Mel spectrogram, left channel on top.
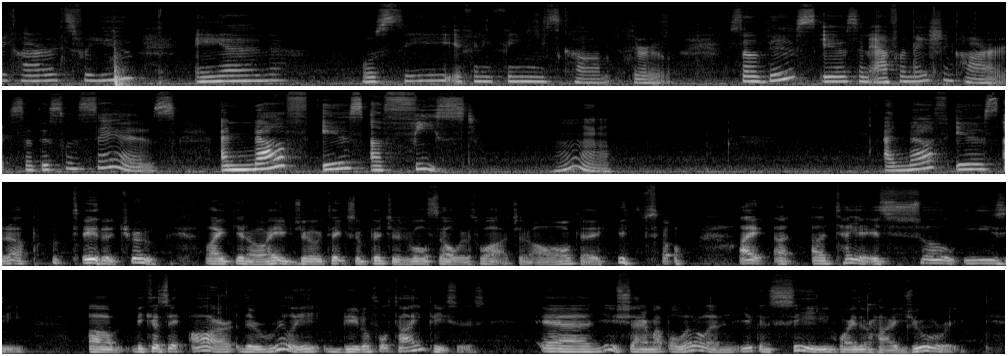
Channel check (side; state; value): both; different; correlation 0.00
